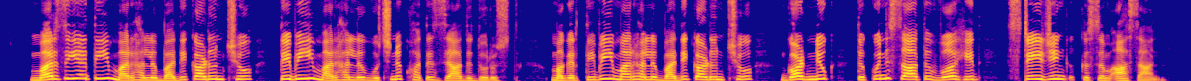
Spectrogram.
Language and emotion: Kashmiri, neutral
